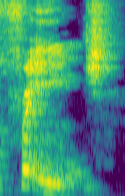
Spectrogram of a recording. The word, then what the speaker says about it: fringe: In this case, in the case of infringe, infringe, infringe, the stress is on fringe. So this is less stress. The voice goes down and goes higher as we come to fringe.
